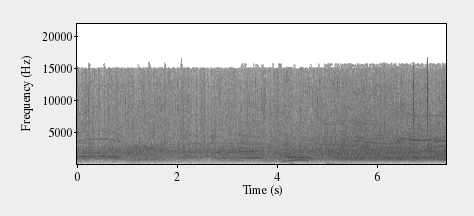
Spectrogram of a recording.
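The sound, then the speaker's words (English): A crowd claps steadily and laughs throughout, a dense wash of applause with scattered whoops and voices rising over it, sustained at an even level for several seconds. “And the audience laughs and claps.”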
